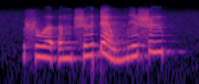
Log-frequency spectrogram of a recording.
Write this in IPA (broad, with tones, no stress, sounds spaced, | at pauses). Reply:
ʂ u˨˩ ə̯ ʔ ə˨˩ ŋ ʂ ɨ˧˥ ɗ ɛ˨˩˨ w m i˧˥ ʂ ɨ˦˥ p̚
